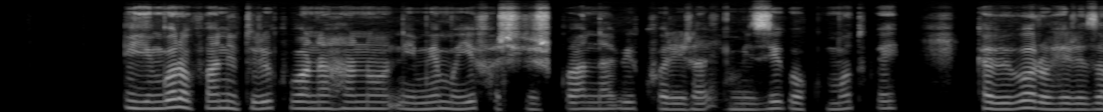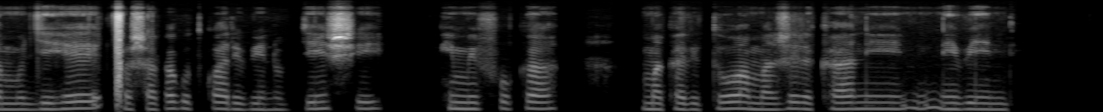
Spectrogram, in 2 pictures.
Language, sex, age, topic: Kinyarwanda, female, 25-35, government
